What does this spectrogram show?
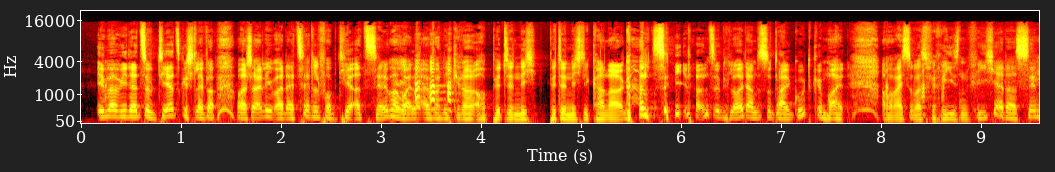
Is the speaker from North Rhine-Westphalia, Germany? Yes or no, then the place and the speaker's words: no; Franconia, Bavaria, Germany; ich bin Franke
